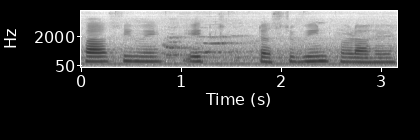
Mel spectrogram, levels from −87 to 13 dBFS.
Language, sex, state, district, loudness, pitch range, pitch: Hindi, female, Madhya Pradesh, Umaria, -19 LUFS, 190-220 Hz, 215 Hz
